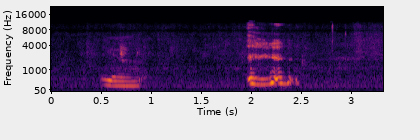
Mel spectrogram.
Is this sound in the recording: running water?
yes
